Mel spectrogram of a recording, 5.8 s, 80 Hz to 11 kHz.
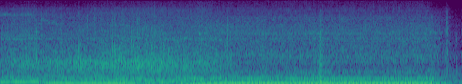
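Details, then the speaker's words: Salvage BMW E92 M3 V8 after rebuild and MOT, new oil and power steering fluid, driving: deep, smooth, even drone through gear changes, no knock or rattle; shifts smoother, so quiet it seems barely running. Normal running. "Right, so this thing is absolutely worlds apart. It shifts smoother, it drives better, the whole car sounds that smooth. It sounds like it's barely running,"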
